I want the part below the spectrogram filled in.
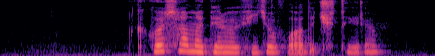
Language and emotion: Russian, sad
